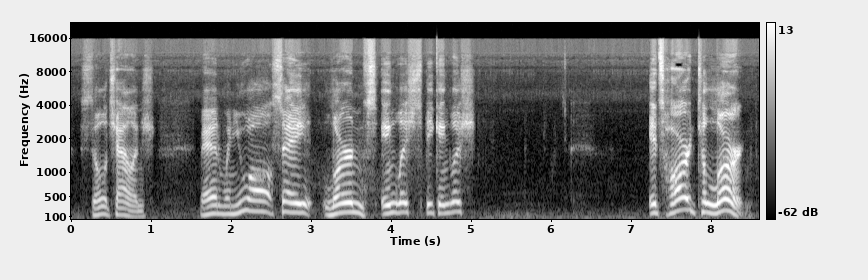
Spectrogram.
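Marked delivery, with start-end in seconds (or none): 1.6-8.3 loud, high yelling with words stretched out. Talking to viewers who are watching, yelling. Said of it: "I'm yelling again".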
